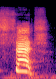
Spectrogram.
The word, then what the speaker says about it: Set: But the other one is Set. Or they call him Seth because that's how it's spelled. But Set, yes, the Egyptian god who,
